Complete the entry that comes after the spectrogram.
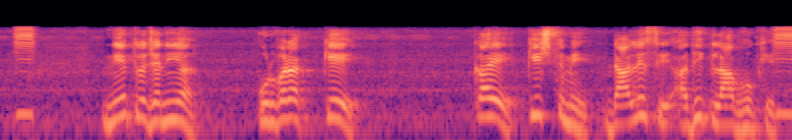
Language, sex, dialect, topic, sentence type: Bhojpuri, male, Southern / Standard, agriculture, question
